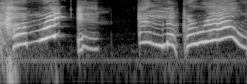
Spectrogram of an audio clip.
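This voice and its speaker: A female-sounding, put-on character voice pitched extremely high for a woman. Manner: jolly.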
